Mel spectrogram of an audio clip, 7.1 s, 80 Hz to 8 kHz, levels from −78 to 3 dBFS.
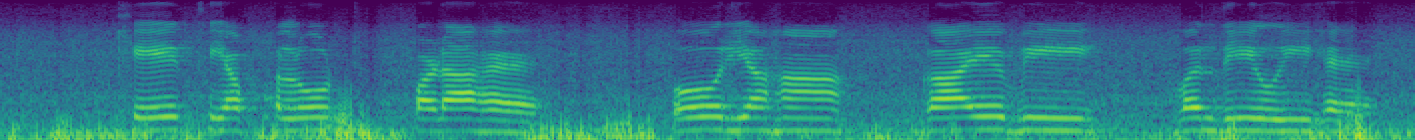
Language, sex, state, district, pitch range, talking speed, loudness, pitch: Hindi, female, Haryana, Jhajjar, 215-225 Hz, 95 wpm, -14 LUFS, 225 Hz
